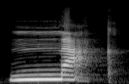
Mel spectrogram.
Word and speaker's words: knack: N, ack, knack. Now please remember, in this word, the K is silent.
